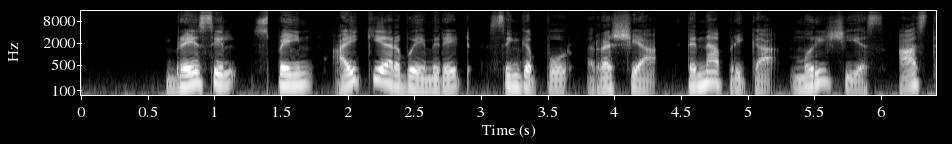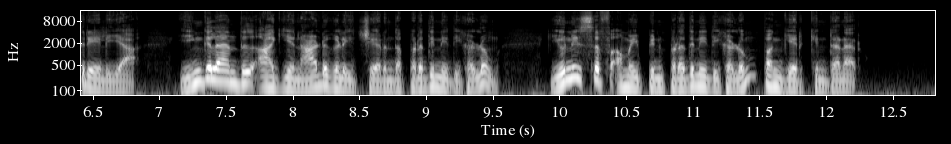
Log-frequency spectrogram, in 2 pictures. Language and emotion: Tamil, neutral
